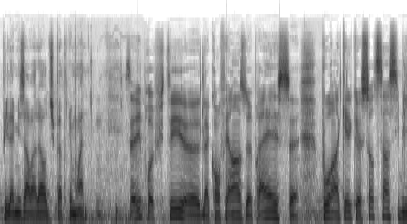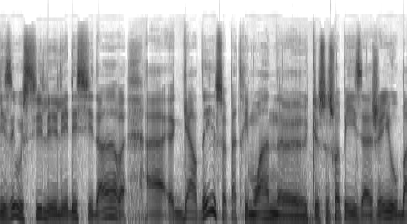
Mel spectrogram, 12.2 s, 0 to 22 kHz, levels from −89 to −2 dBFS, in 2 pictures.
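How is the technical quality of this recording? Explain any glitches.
Technically it's rough: there's constant level pumping, and three short stretches where the pitch sags.

Gain pumping runs the whole way through. The level ducks by something like 15 dB under loud moments, likely an overdriven input feeding a fast limiter.

A drift correction step hits at 2.16–3.29 s, 6.46–7.07 s and 10.34–11.12 s. Playback slows about 6.4%, dropping pitch 114 cents, just over a semitone. That's likely clock-matching software stepping its rate to rebalance a buffer.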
